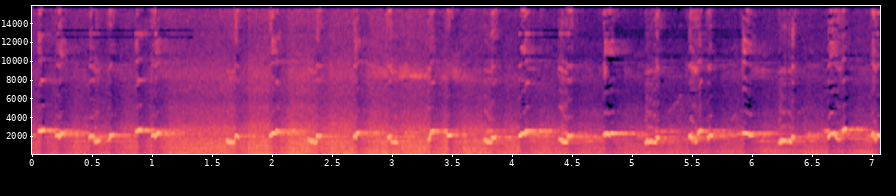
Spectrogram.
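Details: Energetic sooty-headed bulbul song: quick bright whistles, most sliding downward, delivered in an unbroken string of short bubbly phrases about three notes per second, with steady background hiss.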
